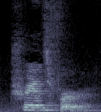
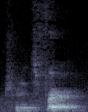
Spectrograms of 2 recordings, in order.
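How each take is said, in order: First: TRANSfer, strong first syllable, falling end; stress on first syllable. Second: TransFER, weight on the last syllable; stress on second syllable. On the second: Teacher offering the other option, transfer stressed on FER. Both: Shown as a demonstration. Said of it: "where is the stress?".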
